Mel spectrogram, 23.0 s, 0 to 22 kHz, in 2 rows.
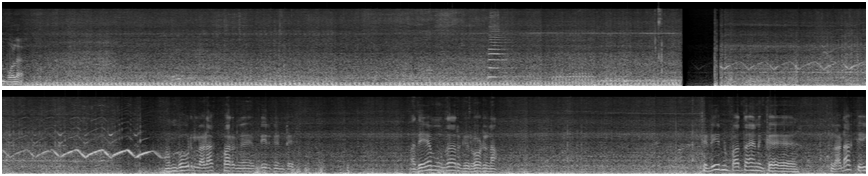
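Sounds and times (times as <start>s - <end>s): wind rushing over microphone: 0.0s - 23.0s
siren warbling: 6.9s - 9.1s, 9.9s - 14.0s.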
